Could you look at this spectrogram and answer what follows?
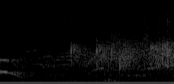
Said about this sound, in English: Now, I hope you're clapping for God. Yeah, if you're clapping for God, you'd better real do it.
